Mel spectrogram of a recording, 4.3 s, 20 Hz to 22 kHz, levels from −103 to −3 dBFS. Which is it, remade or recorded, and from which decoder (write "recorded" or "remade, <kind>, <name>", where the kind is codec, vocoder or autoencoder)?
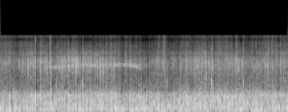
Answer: remade, vocoder, BigVGAN v2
